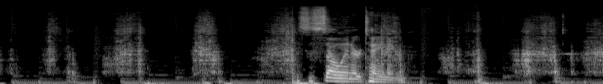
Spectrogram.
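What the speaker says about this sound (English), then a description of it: "Sayori, who is idly dragging a rubber eraser up and down her desk" A rubber eraser drags back and forth across a school desk in a rasping, rubbing rhythm, mixed in with close talking throughout.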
